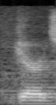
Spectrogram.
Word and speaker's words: Jared: Jared Scott Wilmore, J-A-R-E-D-S-C-O-T-T, and Wilmore, W-I-L-L-M-O-R-E.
